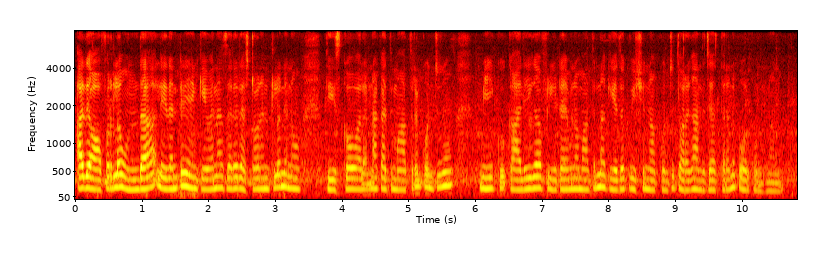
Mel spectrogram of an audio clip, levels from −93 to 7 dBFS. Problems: constant background noise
